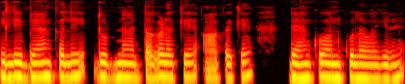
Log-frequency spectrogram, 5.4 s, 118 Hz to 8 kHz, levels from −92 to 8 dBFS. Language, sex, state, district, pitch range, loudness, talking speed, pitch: Kannada, female, Karnataka, Chamarajanagar, 160-175 Hz, -25 LUFS, 90 wpm, 170 Hz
